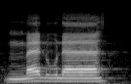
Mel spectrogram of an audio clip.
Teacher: mimnya tetap satu harokat, naknya dua harokat, nunya setengah atau sepertiga harokat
